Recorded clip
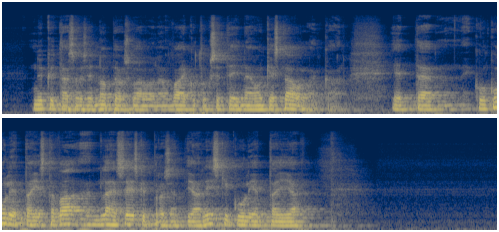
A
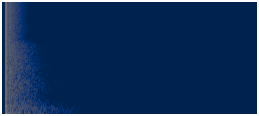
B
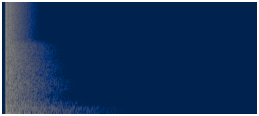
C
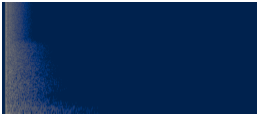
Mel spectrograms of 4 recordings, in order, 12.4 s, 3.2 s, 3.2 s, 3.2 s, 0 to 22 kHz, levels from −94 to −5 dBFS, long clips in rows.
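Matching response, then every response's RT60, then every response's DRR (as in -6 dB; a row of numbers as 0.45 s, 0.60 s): A; 1.1 s, 1.1 s, 1.1 s; 3.0 dB, -14.0 dB, -5.0 dB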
